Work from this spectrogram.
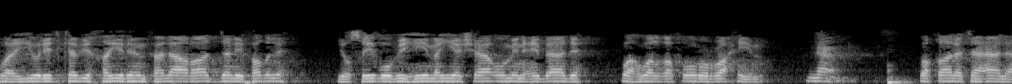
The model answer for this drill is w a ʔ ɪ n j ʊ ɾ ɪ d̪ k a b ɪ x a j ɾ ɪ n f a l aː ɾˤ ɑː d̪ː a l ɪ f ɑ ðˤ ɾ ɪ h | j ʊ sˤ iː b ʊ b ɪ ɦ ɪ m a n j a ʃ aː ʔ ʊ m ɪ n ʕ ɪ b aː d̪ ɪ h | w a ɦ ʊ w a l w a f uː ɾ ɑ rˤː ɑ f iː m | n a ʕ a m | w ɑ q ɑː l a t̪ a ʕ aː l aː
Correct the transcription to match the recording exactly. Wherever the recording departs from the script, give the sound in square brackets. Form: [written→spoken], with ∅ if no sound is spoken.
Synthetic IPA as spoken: w a ʔ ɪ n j ʊ ɾ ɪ d̪ k a b ɪ x a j ɾ ɪ n f a l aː ɾˤ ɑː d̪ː a l ɪ f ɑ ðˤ [ɾ→l] ɪ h | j ʊ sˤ iː b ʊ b ɪ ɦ ɪ m a n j a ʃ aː ʔ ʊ m ɪ n ʕ ɪ b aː d̪ ɪ h | w a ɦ ʊ w a l [w→ɣ] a f uː ɾ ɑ rˤː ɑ [f→ħ] iː m | n a ʕ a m | w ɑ q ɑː l a t̪ a ʕ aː l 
